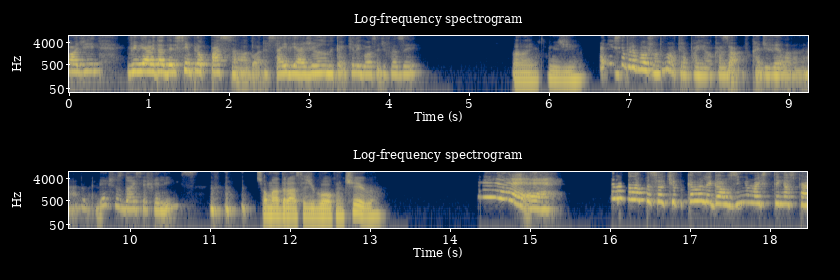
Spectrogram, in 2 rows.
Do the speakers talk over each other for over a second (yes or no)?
no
